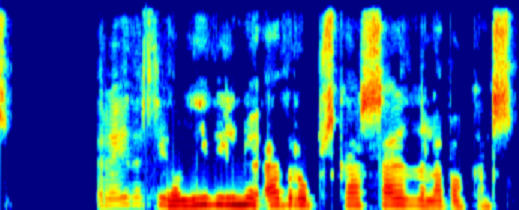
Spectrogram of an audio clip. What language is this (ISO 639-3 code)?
isl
